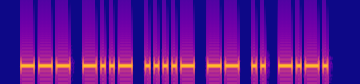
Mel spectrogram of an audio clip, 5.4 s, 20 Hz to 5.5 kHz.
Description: Morse code, heard as a keyed tone, about 18 wpm, 600 Hz. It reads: OX4MIC
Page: Kaldesignaler 18 wpm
